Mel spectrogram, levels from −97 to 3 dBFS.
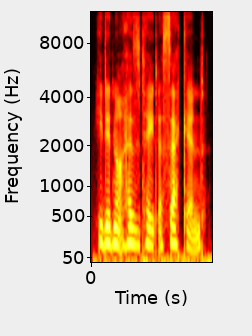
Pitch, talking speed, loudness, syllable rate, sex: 160 Hz, 220 wpm, -18 LUFS, 6.9 syllables/s, female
